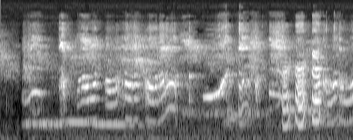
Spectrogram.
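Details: Pet parrot talking while playing with a mobile phone indoors: a run of speech-like warbled syllables with sliding, whistly tones, rising and falling in quick succession, ending in busier chattering notes.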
